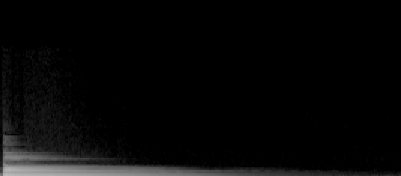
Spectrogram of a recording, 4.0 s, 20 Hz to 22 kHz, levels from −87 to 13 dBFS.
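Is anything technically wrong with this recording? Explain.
No, nothing is technically wrong with this audio. What is heard is the sound itself, with nothing added to it or taken from it by the recording or playback chain.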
